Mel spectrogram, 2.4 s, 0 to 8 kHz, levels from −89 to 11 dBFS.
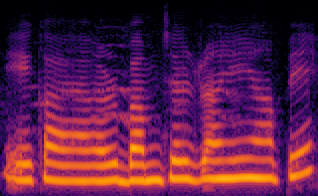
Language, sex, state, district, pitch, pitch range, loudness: Hindi, female, Madhya Pradesh, Bhopal, 265 Hz, 245-280 Hz, -13 LUFS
